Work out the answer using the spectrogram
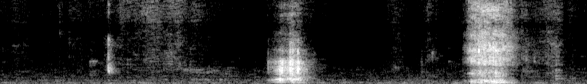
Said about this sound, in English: Now I have to blow my nose, of course.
